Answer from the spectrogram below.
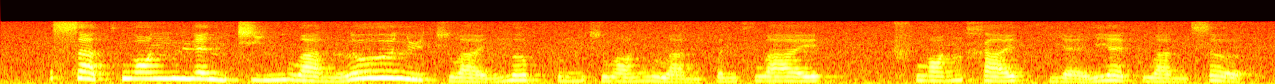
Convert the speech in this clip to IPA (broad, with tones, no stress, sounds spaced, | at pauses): s ä˥˩ t̪ʰ w ɑ˥ ŋ l ɥ ɛ˥˩ n t͡ɕ i˧˥ ŋ w a˨˩ n l o˥ ʊ̯ l y˥˩ t͡s w a˨˩ ɪ̯ n̪ ɤ˥ pʰ ʊ˧˥ ŋ s w ɑ˧˥ ŋ l w a˨˩ n p ə˧˥ n x w a˥ ɪ̯ | ʈ͡ʂʰ w ɑ˧˥ ŋ x a˧˥ ɪ̯ t̪ʰ j ɛ˨˩ l j ɛ˥˩ k w a˨˩ n s ɤ˥˩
